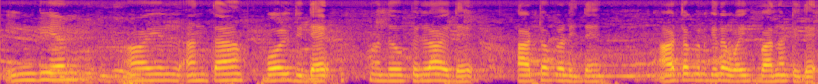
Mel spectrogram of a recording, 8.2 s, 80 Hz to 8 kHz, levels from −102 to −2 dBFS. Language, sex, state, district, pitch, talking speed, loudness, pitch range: Kannada, female, Karnataka, Bijapur, 210 Hz, 95 wpm, -18 LUFS, 195-220 Hz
